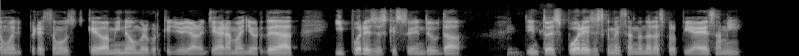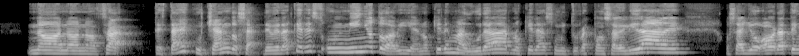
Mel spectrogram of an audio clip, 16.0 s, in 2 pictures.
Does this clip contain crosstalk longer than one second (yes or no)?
no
